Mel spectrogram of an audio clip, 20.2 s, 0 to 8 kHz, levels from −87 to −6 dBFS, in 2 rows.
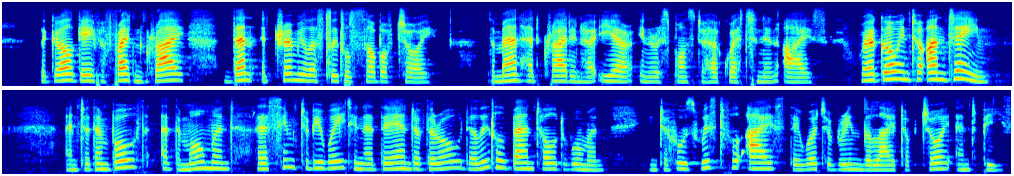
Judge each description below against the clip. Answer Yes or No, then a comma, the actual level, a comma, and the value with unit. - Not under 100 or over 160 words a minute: No, average, 200 wpm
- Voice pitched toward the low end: No, high, 195 Hz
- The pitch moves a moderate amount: Yes, average, 3.9 semitones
